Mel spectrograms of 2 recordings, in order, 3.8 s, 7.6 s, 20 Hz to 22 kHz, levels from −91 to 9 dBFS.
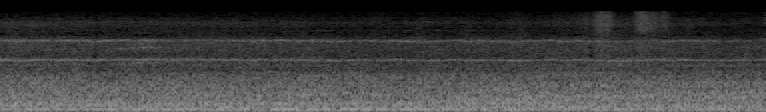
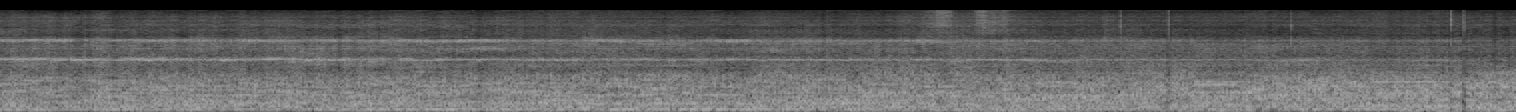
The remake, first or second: second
